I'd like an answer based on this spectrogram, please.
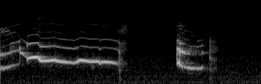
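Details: Female kitten, one of two rescued sisters, vocal and chatty while playing with toy springs indoors; a long drawn-out meow wavering then falling, followed after a pause by a short second mew.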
